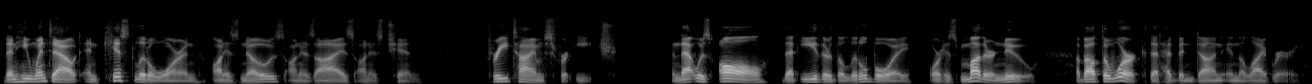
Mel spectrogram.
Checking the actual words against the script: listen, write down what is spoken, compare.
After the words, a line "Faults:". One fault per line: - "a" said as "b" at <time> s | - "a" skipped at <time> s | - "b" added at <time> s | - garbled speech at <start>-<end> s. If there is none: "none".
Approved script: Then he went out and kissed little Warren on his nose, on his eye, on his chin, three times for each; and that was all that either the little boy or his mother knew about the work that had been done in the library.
Then he went out and kissed little Warren on his nose, on his eyes, on his chin, three times for each; and that was all that either the little boy or his mother knew about the work that had been done in the library.
Faults:
- "eye" said as "eyes" at 3.1 s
